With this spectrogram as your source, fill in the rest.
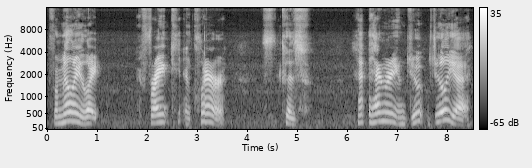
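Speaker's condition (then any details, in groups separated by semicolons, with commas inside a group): Cerebral palsy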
